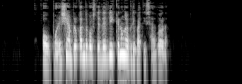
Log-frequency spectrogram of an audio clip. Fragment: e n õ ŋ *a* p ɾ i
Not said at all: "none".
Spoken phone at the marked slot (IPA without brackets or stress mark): ɛ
